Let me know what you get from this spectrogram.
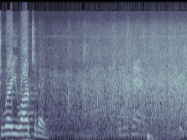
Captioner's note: audience applauds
